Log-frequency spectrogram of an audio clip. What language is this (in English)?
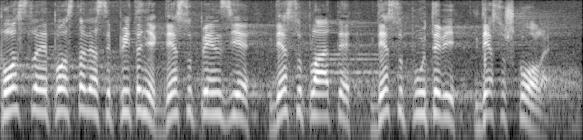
Serbian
